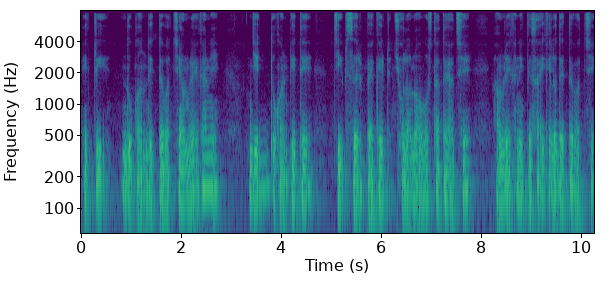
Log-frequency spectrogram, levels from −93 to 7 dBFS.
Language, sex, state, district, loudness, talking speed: Bengali, male, West Bengal, Kolkata, -32 LUFS, 120 wpm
